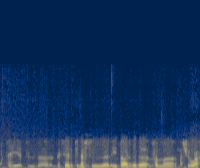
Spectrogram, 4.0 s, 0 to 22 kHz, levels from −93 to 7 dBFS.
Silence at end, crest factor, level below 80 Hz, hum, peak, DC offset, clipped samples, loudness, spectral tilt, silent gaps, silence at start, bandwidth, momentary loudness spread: 0 s; 18 dB; -52 dBFS; none; -6 dBFS; under 0.1%; under 0.1%; -24 LUFS; -7.5 dB/octave; none; 0 s; 4.7 kHz; 14 LU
